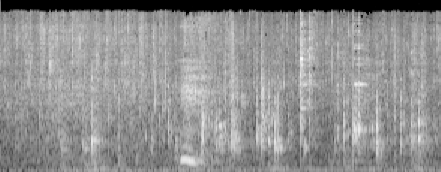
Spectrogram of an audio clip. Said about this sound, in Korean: 얼룩이 사라진 밥그릇을 씻었다.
